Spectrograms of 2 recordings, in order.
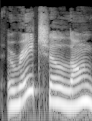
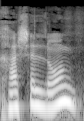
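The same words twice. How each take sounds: First: The name is said with an English accent. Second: The name is said with a French accent. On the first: "j'ai beaucoup aimé ton accent anglais" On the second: "je crois qu'elle est française, donc on va dire Rachel Long, tranquille, standard"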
